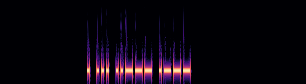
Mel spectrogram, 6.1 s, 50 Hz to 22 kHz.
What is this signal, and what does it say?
Morse code, heard as a keyed tone, about 25 wpm, 700 Hz. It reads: ES2J
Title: DXCC-100 Call Signs - 4 Characters - Repeated 2x - 25wpm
